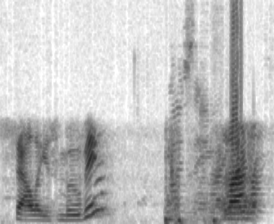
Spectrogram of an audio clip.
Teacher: i'm asking a question even though it's not in the form of a question grammatically but because of my intonation because i'm using rising intonation i'm asking a question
